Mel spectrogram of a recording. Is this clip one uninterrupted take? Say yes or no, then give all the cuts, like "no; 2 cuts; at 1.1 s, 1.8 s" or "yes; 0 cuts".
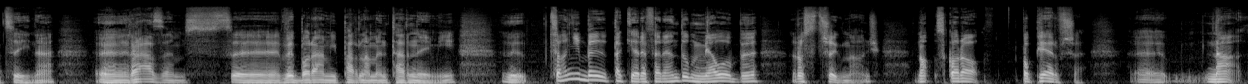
yes; 0 cuts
